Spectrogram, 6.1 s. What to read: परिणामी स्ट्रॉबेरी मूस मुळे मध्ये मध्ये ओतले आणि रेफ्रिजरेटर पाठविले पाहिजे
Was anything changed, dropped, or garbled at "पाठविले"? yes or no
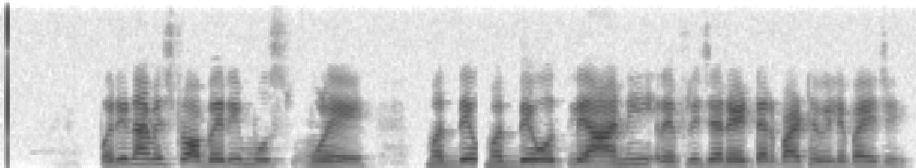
no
